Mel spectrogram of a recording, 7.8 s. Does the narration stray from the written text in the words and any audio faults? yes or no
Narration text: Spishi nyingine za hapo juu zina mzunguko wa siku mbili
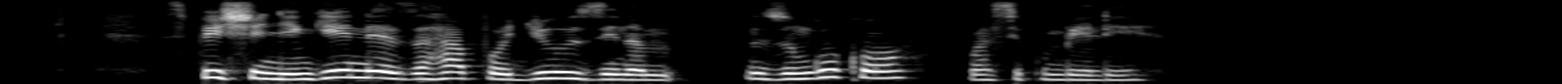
no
